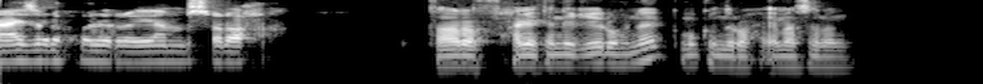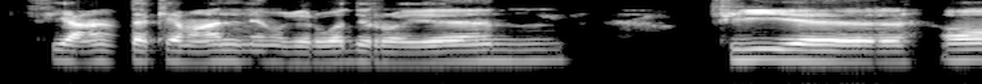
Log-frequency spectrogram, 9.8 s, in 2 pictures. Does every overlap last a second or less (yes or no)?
yes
